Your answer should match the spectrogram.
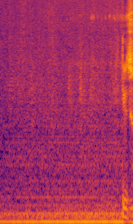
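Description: Steady low electrical hum on the recording during a pause in a man's speech; his voice comes back in near the end.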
